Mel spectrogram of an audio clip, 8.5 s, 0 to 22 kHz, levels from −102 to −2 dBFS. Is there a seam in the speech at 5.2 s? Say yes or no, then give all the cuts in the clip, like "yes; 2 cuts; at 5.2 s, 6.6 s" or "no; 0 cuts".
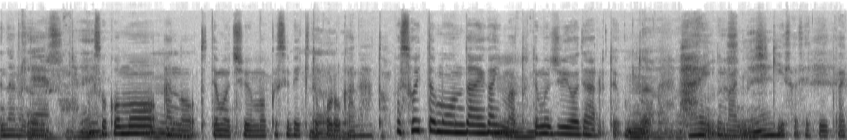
no; 1 cut; at 3.9 s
